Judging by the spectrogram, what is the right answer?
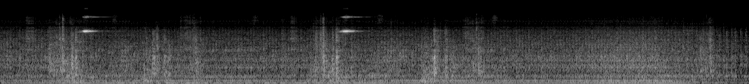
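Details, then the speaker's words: John Deere 4052R tractor with H180 front loader, at idle: two sharp, shrill squeaks as the loader bucket presses down to lift the front end, from metal-on-metal rubbing at the loader. Fix still unknown. "So as you can see, it only happens whenever I'm putting downward pressure on the loader bucket to lift the front end off the ground."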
